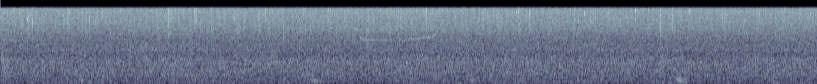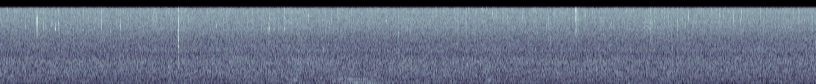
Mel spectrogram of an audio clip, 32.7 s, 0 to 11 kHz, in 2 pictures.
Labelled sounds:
8.2	8.8	killer whale, 2.2 to 2.8 kHz

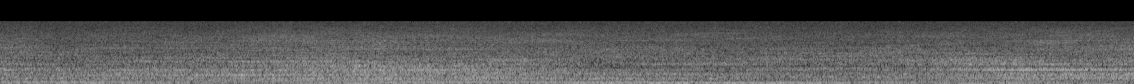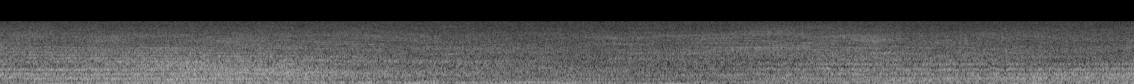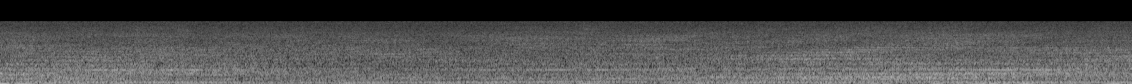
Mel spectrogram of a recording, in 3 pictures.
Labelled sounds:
17.9	18.2	vessel noise, 3.6 to 4.0 kHz

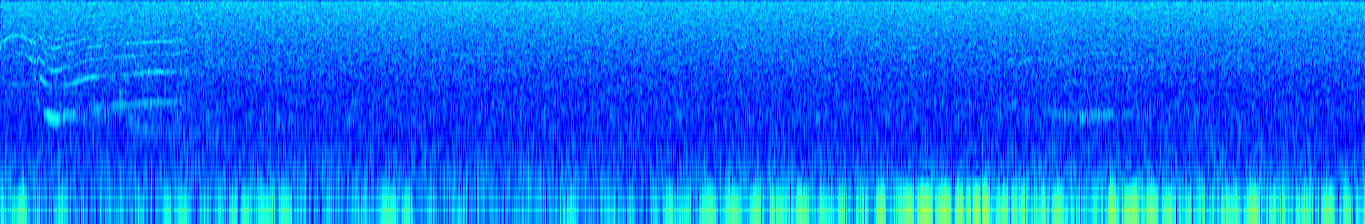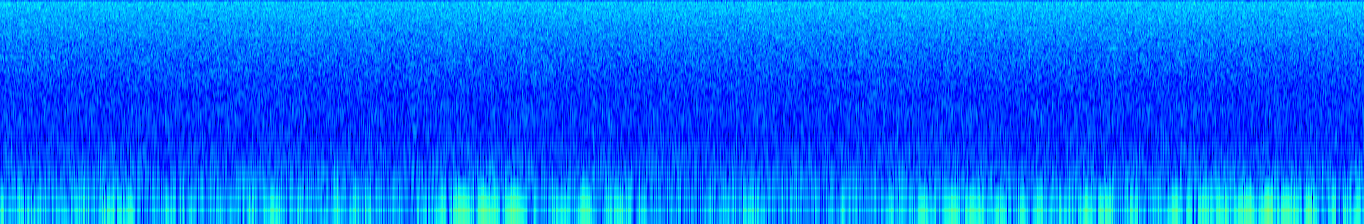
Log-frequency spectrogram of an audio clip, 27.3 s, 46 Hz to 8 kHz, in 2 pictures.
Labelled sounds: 0.0	1.8	killer whale, Bigg's (transient), 1.1 to 3.5 kHz

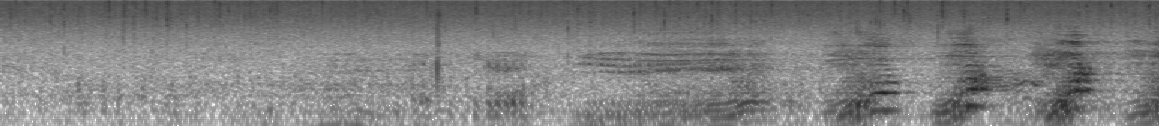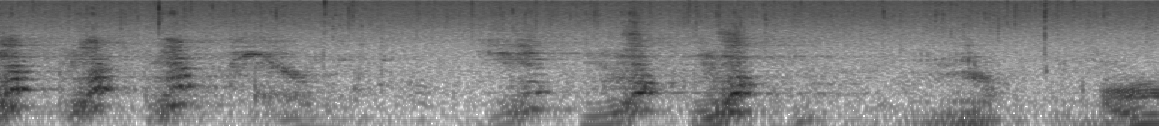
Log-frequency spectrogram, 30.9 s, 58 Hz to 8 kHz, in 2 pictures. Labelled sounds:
8.0	8.2	humpback whale, 0.91 to 1.0 kHz
12.7	13.0	humpback whale, 1.3 to 1.4 kHz
13.9	14.5	humpback whale, 0.78 to 2.1 kHz
15.0	15.3	humpback whale, 1.0 to 1.2 kHz
17.6	18.0	humpback whale, 1.5 to 1.8 kHz
18.5	19.1	humpback whale, 0.78 to 1.1 kHz
21.8	22.3	humpback whale, 0.78 to 1.1 kHz

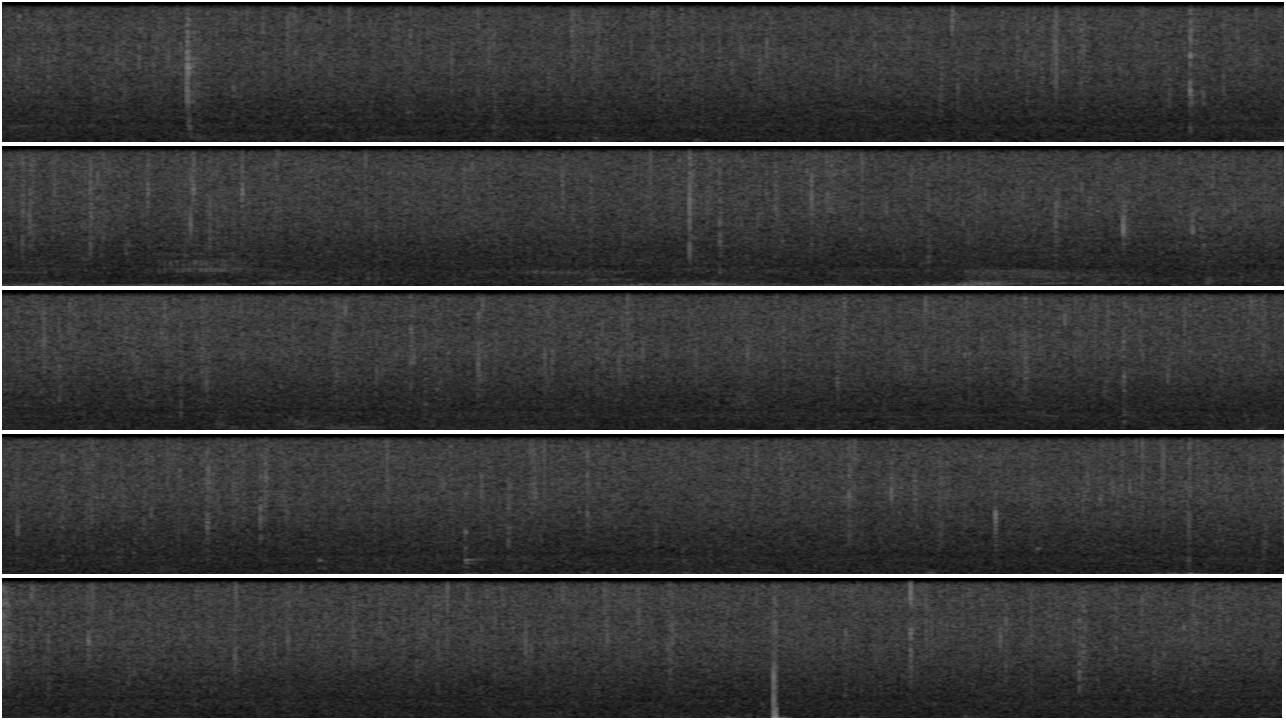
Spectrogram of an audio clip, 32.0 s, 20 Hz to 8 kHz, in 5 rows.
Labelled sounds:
7.3	7.6	humpback whale, 0.88 to 1.3 kHz
9.0	9.3	humpback whale, 0.78 to 0.94 kHz

